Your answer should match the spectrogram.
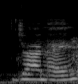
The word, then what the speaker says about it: Johnnate: Johnnate. Johnnate. John. Johnnate. Johnnate. Praise Yahweh. Well, praise Yahweh. We're so happy to have you here on Yahweh's Increasing Opportunity Show, Queen Yahweh Ashley and Queen Yahweh Johnnate.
